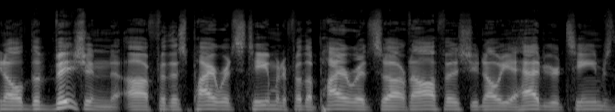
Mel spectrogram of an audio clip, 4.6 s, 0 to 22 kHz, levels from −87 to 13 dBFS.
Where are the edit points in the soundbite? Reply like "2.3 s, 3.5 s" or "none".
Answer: 3.1 s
